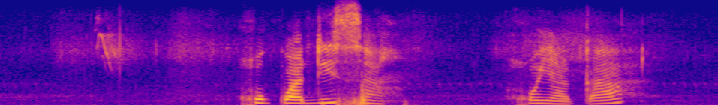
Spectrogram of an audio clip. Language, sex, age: Tswana, female, 22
